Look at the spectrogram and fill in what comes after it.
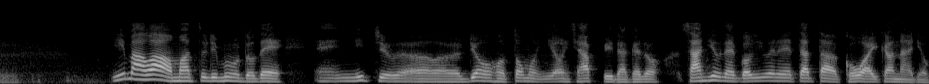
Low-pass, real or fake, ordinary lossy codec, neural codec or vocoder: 7.2 kHz; fake; MP3, 64 kbps; codec, 16 kHz, 0.5 kbps, X-Codec, WavLM features, trained on Multilingual LibriSpeech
